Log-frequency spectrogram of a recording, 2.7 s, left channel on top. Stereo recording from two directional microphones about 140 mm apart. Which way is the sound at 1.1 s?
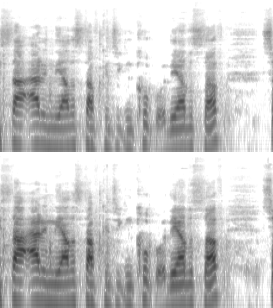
20° right (ahead or behind).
